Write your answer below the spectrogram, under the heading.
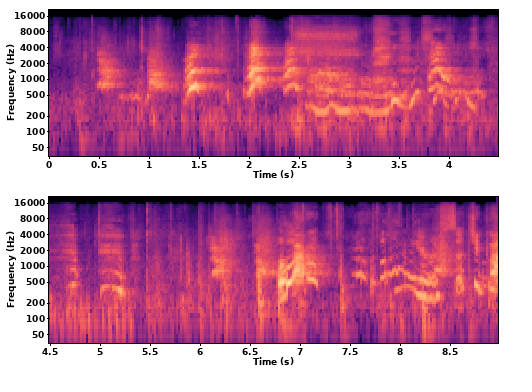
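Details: Cavalier King Charles Spaniel puppies indoors in a kitchen on a cloudy Monday morning, giving high wavering whines and short yips in quick bursts, with people talking throughout.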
